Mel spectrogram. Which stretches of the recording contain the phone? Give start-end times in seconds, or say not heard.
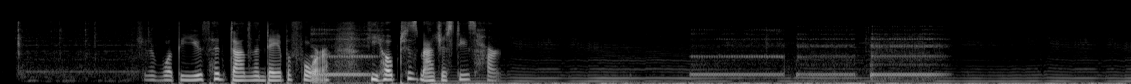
3.1-3.9, 6.9-9.6.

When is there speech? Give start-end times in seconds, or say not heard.
1.4-5.0.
